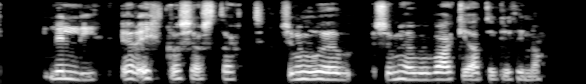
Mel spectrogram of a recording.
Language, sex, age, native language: Icelandic, male, 14, Icelandic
